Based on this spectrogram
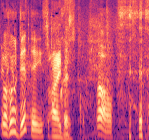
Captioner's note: laughs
